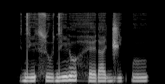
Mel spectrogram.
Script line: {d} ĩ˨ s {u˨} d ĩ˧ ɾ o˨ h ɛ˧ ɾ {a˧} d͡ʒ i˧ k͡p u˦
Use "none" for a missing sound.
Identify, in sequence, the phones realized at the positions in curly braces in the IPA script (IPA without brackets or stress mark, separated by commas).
d, u˨, a˧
